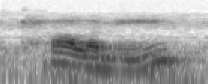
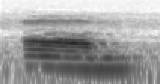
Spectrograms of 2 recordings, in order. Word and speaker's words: Ptolemy: It's pronounced Ptolemy. Thank you, Greek, for the silent P's in our language. Okay? Ptolemy.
